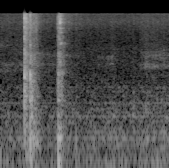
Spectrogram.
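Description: Two brief knocks about half a second apart, from kitchen items being handled, against a quiet room.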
